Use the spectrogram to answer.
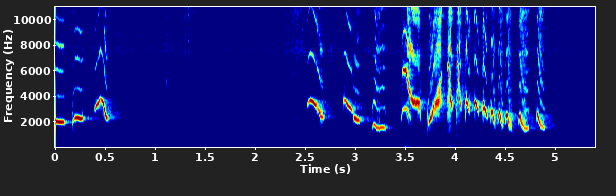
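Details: Greater green leafbird singing loud full isian gacor: a rising whistled phrase, a gap, then slurred whistles that speed up into a fast, rattling cascade of descending notes.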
